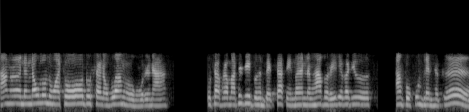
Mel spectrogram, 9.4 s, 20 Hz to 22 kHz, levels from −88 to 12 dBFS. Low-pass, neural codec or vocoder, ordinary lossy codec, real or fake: 3.6 kHz; codec, 16 kHz, 2 kbps, X-Codec, HuBERT features, trained on general audio; none; fake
